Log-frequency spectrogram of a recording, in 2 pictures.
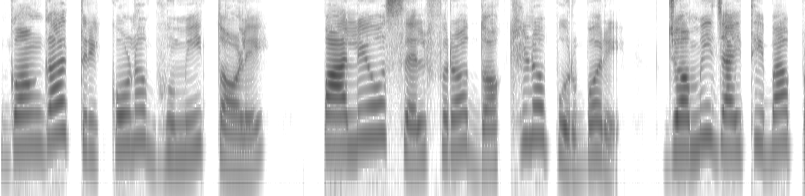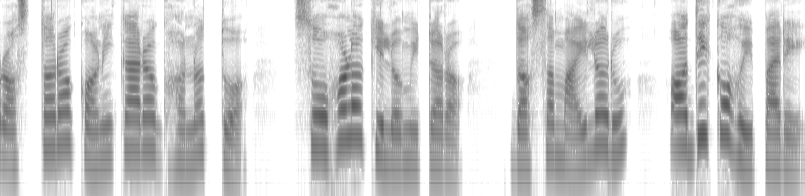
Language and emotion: Odia, neutral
